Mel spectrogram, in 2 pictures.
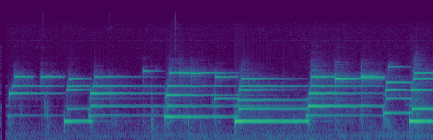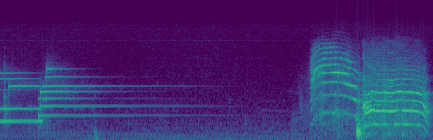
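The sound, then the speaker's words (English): Bright chiming tones ring out in a stepping pattern, then after a quiet pause a cat lets out two loud, screeching yowls that rise and fall sharply in pitch as it is dropped onto a woman's head in a scary scene. “So she gets a cat dropped on her head at one point, and I defy you not to yell out in shock when that happens, even if I've spoiled it just now.”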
